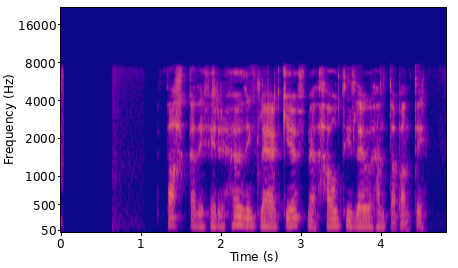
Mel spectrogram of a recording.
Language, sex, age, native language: Icelandic, male, 20-29, English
